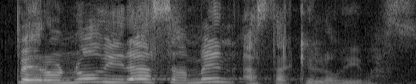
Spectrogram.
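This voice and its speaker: A pastor preaches with fervent, emphatic delivery, his voice pitched high for a man. It carries a long reverb from the church hall around him. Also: very animated, a little fast. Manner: impassioned, emphatic preaching, at times shouting. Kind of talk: sermon. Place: church sanctuary.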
